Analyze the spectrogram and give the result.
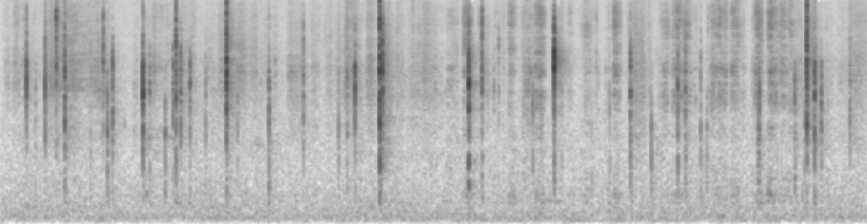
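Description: The graphite tip of an orange pencil writes continuously across a flattened sheet of crumpled, crinkled brown kraft paper, while the other hand rests on an open book, writing out cookie recipes. The result is a steady, bright scratching and crinkling with many sharp, dry ticks and no low end.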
